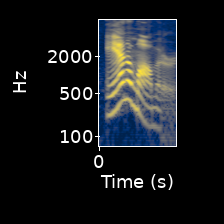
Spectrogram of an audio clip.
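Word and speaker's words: anemometer: Now, it rhymes with thermometer, but it's not a thermometer. The word is animometer.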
